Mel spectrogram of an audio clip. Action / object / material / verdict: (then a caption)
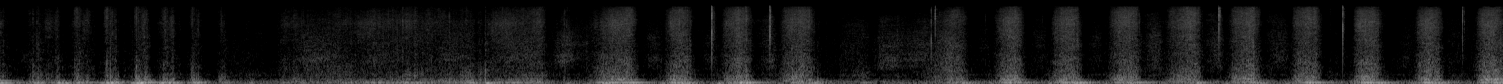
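scrape / synthetic long-pile faux fur rug / synthetic fur / none. Both hands scratch the pile of a grey long-pile synthetic faux fur rug with long nails and fingertips. The result is soft, bright, raspy scratching strokes over a low, dull rumble. After a steadier rubbing stretch, the strokes settle into a loose rhythm of roughly two per second.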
